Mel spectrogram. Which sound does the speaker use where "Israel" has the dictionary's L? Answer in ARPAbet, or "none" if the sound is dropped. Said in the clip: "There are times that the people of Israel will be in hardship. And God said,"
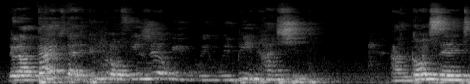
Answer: W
